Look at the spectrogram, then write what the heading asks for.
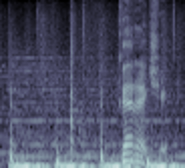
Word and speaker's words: Karachi: Karachi (acento en la segunda sílaba) es considerado el centro portuario, cultural, financiero y político más grande del país.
